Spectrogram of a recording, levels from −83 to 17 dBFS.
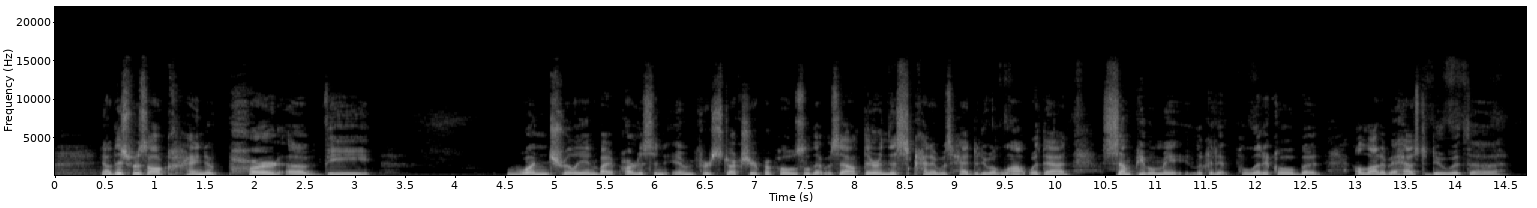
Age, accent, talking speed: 50-69, American, 190 wpm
